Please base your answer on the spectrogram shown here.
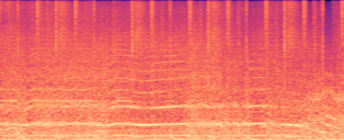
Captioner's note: race car revving continues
